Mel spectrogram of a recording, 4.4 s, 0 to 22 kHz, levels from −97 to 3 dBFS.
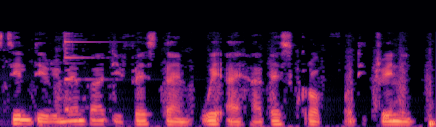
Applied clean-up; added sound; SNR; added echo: classical method spectral subtraction.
